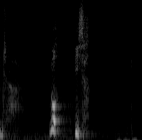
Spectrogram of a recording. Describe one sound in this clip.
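A second man answers in a low, tense voice, close by.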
